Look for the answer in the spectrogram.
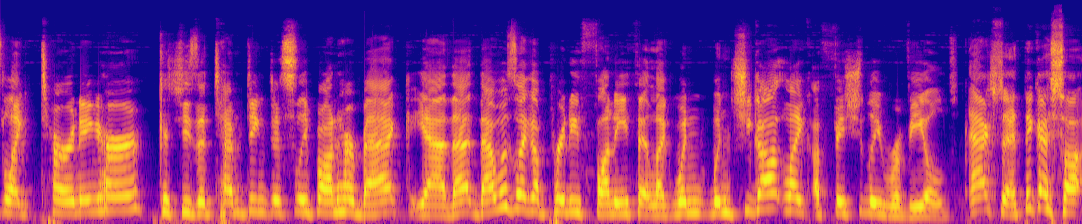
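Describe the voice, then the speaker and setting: A young woman giving casual, excitable, slangy commentary to a chat as a game streamer. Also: medium pitch, dry recording. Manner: excitable, slangy, full of likes. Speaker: streamer reacting to game voice lines.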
